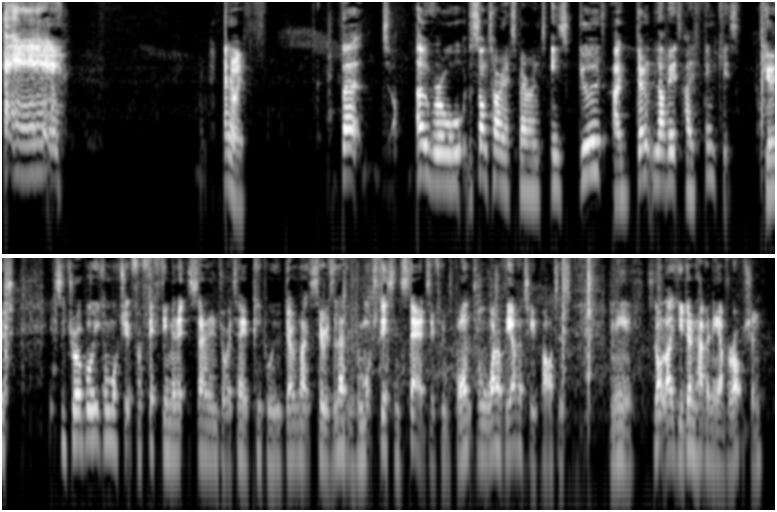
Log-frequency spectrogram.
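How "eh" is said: high bird squawk impression. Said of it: "It's going".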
